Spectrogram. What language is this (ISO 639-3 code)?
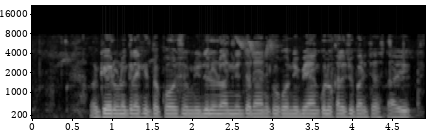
tel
